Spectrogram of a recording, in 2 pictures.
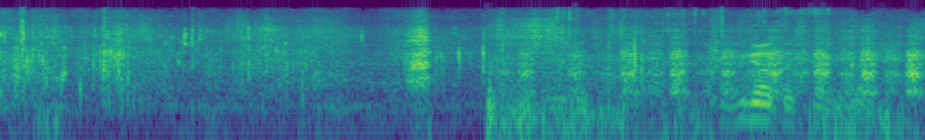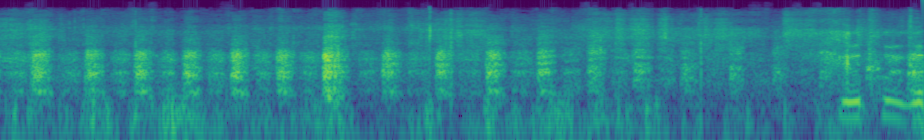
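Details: Labrador Retriever on a mountain walk through an unexpected late-March heavy snowfall in Gangwon Province, Korea; quick rhythmic breathy panting, several puffs per second, with people talking nearby.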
